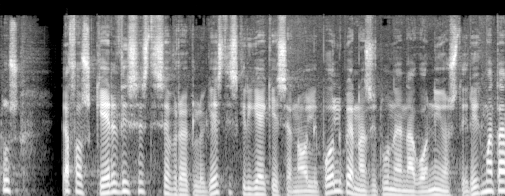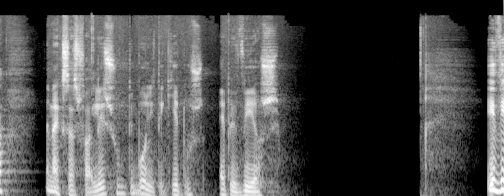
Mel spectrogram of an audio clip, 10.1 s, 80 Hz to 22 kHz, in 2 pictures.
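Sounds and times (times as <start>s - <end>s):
man speaking: 0.0s - 7.9s
man breathing in: 9.3s - 9.9s.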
